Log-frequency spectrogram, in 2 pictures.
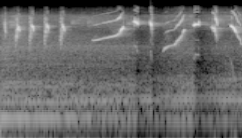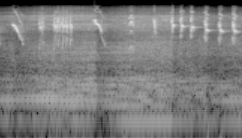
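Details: Long-tailed shrike song for encouraging silent shrikes to sing: rising whistled slurs, then fast series of high clicking chirps repeated in quick succession.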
